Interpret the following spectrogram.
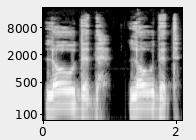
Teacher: Usa una ed y aquí sí suena la e, aunque muy suave.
